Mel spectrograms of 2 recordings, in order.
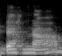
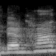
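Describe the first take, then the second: First: The H in the middle is silent. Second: The H in the middle is pronounced. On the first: This is the French way of saying it. "in French we say Bernard because we don't pronounce the H" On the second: This is the English way of saying it. "in English you say Bernhard"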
